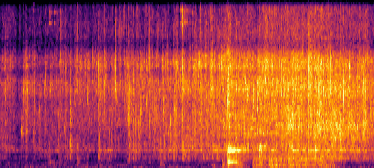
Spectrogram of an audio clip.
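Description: Curry leaves hit hot oil with cumin and spices in a pan, a rising crackling sizzle that grows louder midway and holds steady, close and without talk.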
